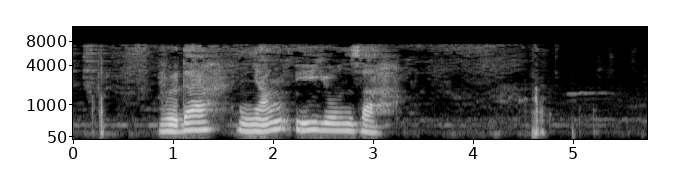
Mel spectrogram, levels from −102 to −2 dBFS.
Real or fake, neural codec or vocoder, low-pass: fake; codec, 16 kHz, 16 kbps, FreqCodec, larger model; 7.2 kHz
